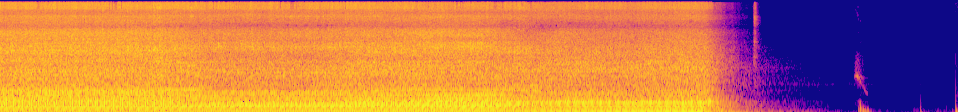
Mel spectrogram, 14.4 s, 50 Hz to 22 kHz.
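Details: Frigidaire Affinity dryer AEQB6000ES0: loud, steady low rumble with heavy vibration throughout the run, fading as the drum stops; fixed by replacing the motor and blower assembly, blower likely the cause.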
